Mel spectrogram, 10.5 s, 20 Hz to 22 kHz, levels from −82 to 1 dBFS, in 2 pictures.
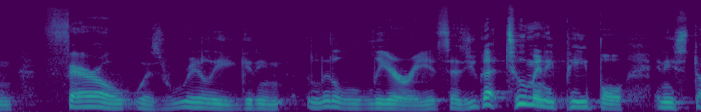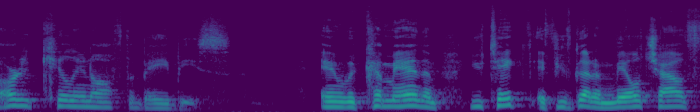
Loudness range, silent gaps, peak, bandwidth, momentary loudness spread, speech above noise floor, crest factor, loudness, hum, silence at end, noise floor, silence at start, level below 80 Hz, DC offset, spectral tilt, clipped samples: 4 LU; none; -24 dBFS; over 20 kHz; 13 LU; 35 dB; 20 dB; -43 LUFS; none; 0 s; -77 dBFS; 0 s; under -90 dBFS; under 0.1%; -4 dB/octave; under 0.1%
